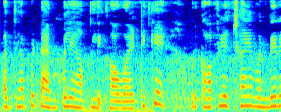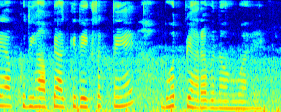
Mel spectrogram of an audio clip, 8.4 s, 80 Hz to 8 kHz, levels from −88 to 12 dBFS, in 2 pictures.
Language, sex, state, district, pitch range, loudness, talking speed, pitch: Hindi, female, Rajasthan, Jaipur, 200-245 Hz, -17 LUFS, 205 wpm, 230 Hz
